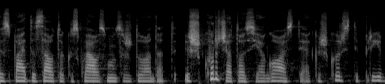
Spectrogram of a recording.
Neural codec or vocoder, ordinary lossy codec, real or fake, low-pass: none; AAC, 96 kbps; real; 14.4 kHz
